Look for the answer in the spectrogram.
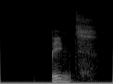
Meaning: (noun) a glass of beer (usually 25 cl or 33cl, not an imperial pint); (verb) inflection of pinnen: 1. second/third-person singular present indicative 2. plural imperative
- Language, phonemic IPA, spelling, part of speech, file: Dutch, /pɪnt/, pint, noun / verb, Nl-pint.ogg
